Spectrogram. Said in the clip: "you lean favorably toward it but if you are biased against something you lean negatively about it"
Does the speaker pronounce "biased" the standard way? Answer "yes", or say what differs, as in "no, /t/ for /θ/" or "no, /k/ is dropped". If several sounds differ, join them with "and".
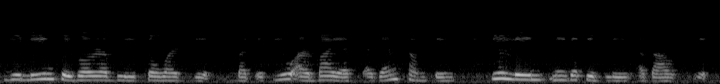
yes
